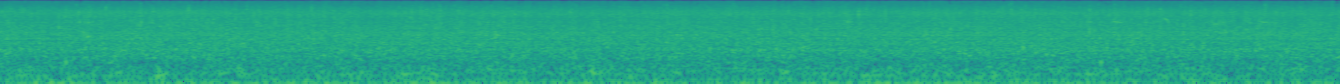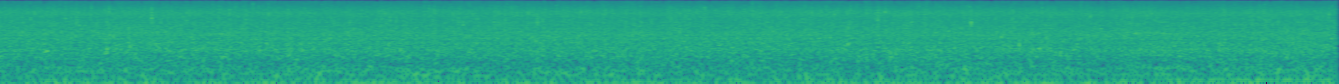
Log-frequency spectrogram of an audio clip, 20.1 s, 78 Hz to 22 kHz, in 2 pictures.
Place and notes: Wuhletal, Biesdorf, Berlin - river Wuhle, train passing-by
Berlin, near S-Bahn station Wuhletal, water flow of river Wuhle, a freight train passing-by
(SD702, DPS4060)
